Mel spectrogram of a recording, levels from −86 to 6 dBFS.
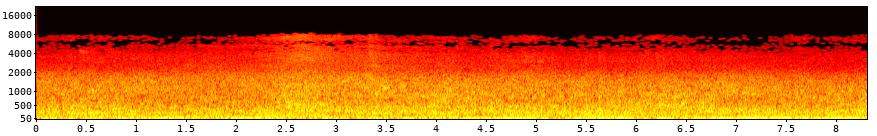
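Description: From start to finish the audio carries plainly audible damage, most likely from MP3 compression at a low bitrate, somewhere around 30 kbps. Nothing survives above 8.3 kHz, where the encoder cut the treble to save bits, and weak frequency lines drop in and out from frame to frame, giving a watery, swirling texture with smeared attacks. That flickering separates it from a simple low-pass filter, which would dull the top without any shimmer.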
